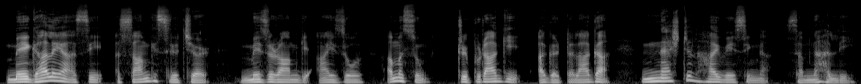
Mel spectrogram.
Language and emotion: Manipuri, neutral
